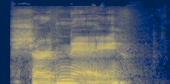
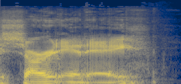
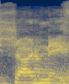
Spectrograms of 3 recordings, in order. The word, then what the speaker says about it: Chardonnay: Did you say chard and a? – And nay. Excuse me. It's pronounced nay.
